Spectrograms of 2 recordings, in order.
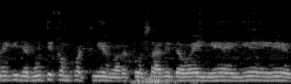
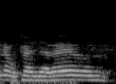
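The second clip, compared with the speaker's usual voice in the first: ordinary talk, nothing marked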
